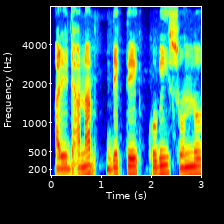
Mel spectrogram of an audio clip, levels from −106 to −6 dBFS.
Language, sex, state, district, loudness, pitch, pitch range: Bengali, male, West Bengal, Malda, -21 LUFS, 115 Hz, 110-130 Hz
